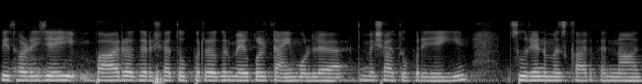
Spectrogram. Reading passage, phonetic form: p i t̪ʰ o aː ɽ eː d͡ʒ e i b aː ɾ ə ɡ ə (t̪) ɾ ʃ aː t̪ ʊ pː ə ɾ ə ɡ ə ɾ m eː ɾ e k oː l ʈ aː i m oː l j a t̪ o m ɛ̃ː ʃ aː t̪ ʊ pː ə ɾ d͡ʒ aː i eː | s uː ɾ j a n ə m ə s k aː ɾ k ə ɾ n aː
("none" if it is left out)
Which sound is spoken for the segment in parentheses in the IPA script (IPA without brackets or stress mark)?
none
